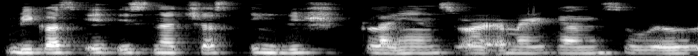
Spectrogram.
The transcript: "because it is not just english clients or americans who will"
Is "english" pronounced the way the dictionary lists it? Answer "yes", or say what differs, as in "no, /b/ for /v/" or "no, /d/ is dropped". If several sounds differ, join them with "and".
yes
